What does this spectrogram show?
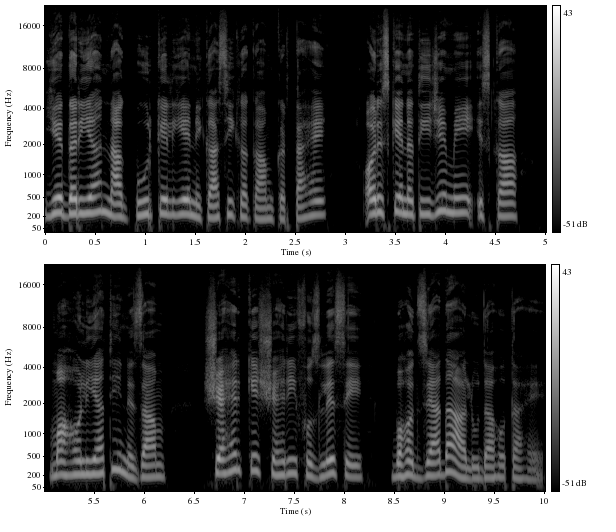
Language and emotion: Urdu, neutral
